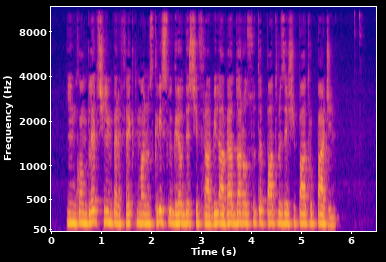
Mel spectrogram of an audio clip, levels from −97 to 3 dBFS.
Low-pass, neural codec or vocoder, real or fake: 10.8 kHz; none; real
